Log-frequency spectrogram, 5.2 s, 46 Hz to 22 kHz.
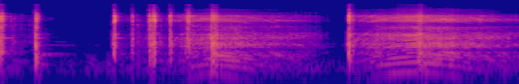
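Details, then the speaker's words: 1987 Chevy S-10 starter, rebuilt to fix slow turning, bench-tested off the car with jumper cables to the main post and S terminal; a few clicks, then two clean whirring spin-ups winding down smoothly without grinding; normal starter operation. "it sounds like it's working fine we'll go install this back in the car and try it out"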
